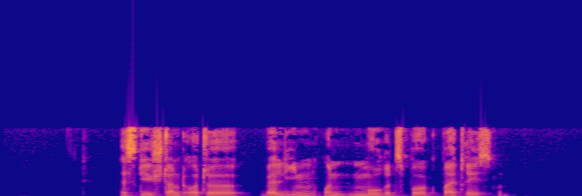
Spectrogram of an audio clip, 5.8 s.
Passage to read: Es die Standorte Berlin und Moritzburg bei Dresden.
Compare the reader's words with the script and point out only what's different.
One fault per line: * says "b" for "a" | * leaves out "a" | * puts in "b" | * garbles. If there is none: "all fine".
all fine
